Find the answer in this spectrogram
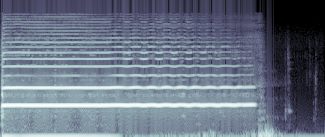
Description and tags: The second sample in the series. The format is ready to use in sampletank but obviously can be imported to other samplers. This sax is slightly smoother and warmer than the previous one. The collection includes multiple articulations for a realistic performance.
